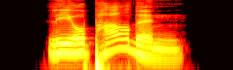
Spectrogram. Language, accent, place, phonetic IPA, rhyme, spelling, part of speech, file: German, Germany, Berlin, [leoˈpaʁdɪn], -aʁdɪn, Leopardin, noun, De-Leopardin.ogg
- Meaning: leopardess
